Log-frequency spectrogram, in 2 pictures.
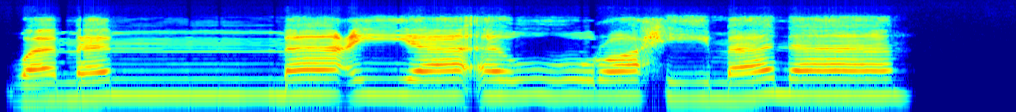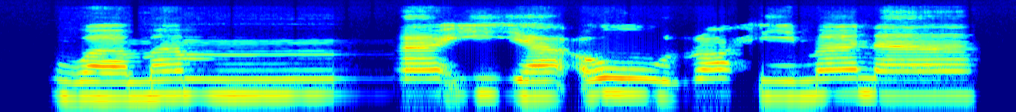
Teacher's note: So you say aw, and then we say rahimana. The ra here is heavy because it has a fatha, and then the rest of the letters are nice and light. The noon here is has the alif mud after it, and this is again mud tabi'i, so it's held for 2 counts.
